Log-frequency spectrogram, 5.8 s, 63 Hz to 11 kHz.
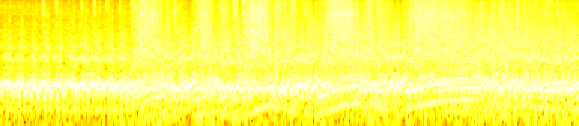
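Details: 1979 GMC Heavy-Half with a scrapped 350 small-block V8 with new heads, coolant not hooked up; a steady, even idle with a small throttle blip and no stumbling or pinging; normal idle.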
